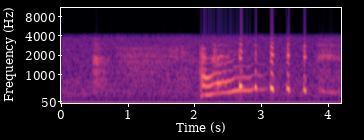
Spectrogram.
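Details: Australian Cattle Dog Robbie, being taught to speak on command and given encouragement, opens with a soft sniff. Then comes a long rising whine that breaks into five quick, evenly spaced yips, ending in a faint low murmur.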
